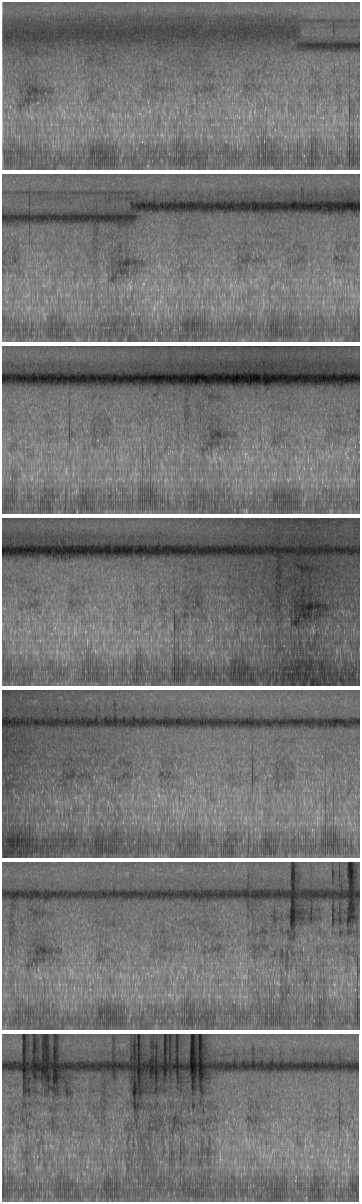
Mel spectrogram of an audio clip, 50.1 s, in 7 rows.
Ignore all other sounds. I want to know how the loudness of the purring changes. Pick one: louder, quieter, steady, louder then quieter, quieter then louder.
louder then quieter.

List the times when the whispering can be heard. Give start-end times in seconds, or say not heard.
40.7-47.1.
